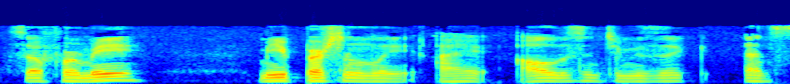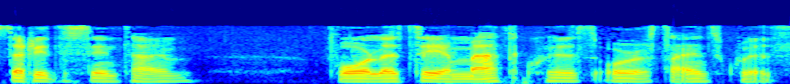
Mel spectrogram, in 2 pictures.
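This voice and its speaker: Young man, sick and stuffy, rambling casual podcast talk, muffled lo-fi sound, dark mellow tone. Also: on the low side, level tone, normal speed, gravelly, dry recording. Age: young adult. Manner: rambling, self-correcting, chatty. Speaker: podcast host, college student.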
